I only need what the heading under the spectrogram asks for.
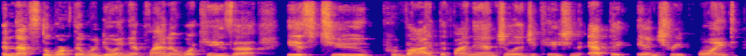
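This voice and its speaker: A woman hosting an interview, asking reflective questions in a measured, somewhat formal way with careful phrasing. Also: on the low side. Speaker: interviewer and host.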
